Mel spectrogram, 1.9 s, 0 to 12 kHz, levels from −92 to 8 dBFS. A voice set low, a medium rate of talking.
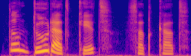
No: very high, 255 Hz; average, 190 wpm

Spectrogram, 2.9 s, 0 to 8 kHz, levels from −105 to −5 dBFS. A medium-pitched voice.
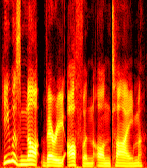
Yes: medium, 165 Hz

